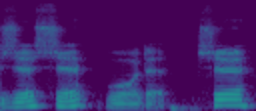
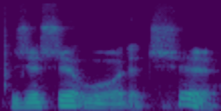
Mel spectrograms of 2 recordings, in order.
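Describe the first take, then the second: First: It is said slowly, syllable by syllable. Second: It is said at normal speed.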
